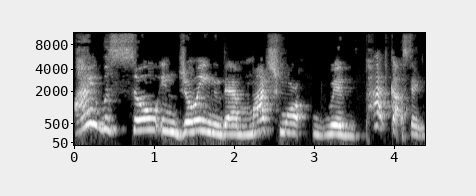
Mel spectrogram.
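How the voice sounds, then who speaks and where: Her voice high-pitched, a woman speaks with very wide pitch swings. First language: not English. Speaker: interview host and entrepreneur. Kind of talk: interview. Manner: halting, many restarts.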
